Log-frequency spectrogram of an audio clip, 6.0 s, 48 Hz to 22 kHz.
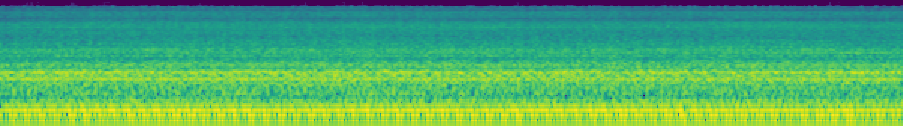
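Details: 2015 Subaru WRX STI flat-four idling during engine knock troubleshooting: uneven tapping about three per second over the burble; knock, source not yet clear.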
